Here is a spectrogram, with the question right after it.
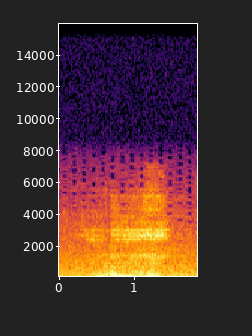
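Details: A single drawn-out snore from Zakk the Rottweiler as he sleeps, a rough, wheezy breath with a thin whistling overtone lasting about a second.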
